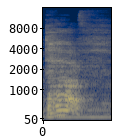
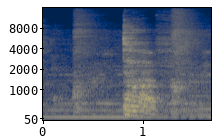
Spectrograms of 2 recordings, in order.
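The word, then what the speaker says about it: ת: E a outra letra, letra Tav. Tav. Ela vai ter o som mais de TH.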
